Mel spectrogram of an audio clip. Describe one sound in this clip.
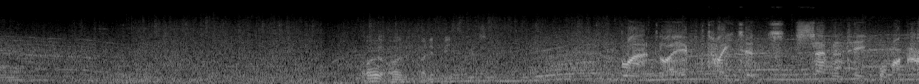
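A rally car engine revs and hums steadily, rising and falling in pitch.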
